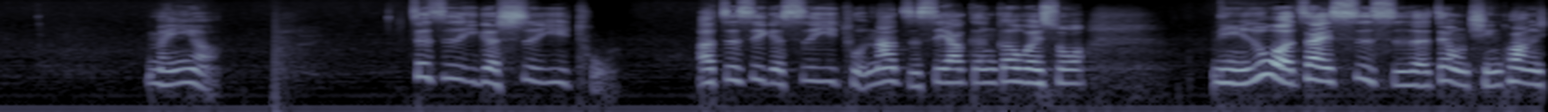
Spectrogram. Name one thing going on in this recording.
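A woman lectures calmly into a microphone.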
